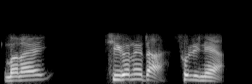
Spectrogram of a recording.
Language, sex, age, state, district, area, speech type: Bodo, male, 60+, Assam, Udalguri, rural, conversation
